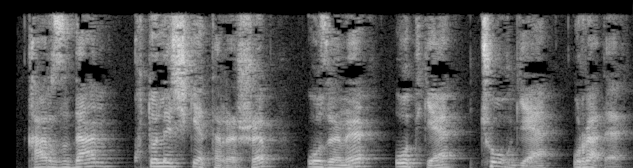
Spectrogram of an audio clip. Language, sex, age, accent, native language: Uzbek, male, 18-24, Samarqand, Uzbek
